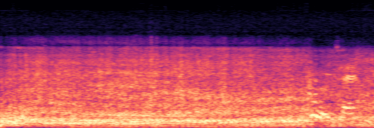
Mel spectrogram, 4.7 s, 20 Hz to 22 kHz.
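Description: Propeller aeroplane with gun turrets and a crew of ten flying at the 1996 Shoreham airport airshow: a steady, loud droning engine roar throughout, with a voice talking over it.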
